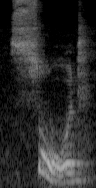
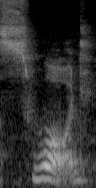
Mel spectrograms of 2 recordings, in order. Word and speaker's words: sword: silent and overhead sword sword not sward to true the W is silence okay so with these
